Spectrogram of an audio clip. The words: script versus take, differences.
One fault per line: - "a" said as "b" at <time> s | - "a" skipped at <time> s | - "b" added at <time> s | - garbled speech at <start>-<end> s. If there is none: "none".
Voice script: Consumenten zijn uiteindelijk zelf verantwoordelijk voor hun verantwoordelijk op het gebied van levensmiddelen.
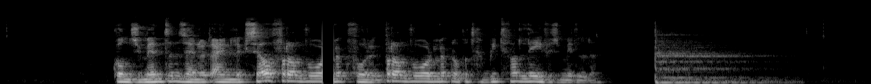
none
